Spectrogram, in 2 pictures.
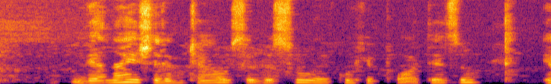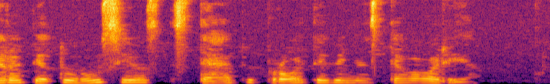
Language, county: Lithuanian, Vilnius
